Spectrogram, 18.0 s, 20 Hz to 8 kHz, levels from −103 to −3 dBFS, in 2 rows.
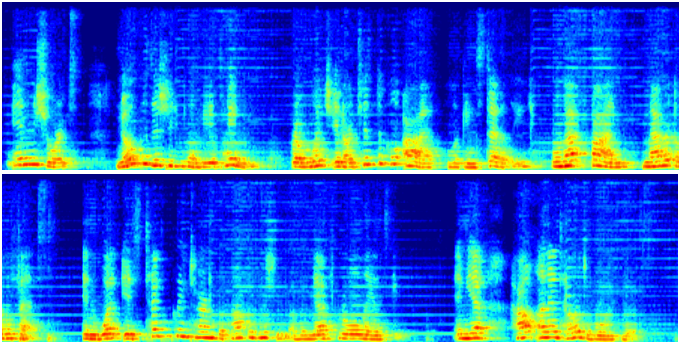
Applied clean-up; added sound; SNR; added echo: neural separator model SepFormer DNS4.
